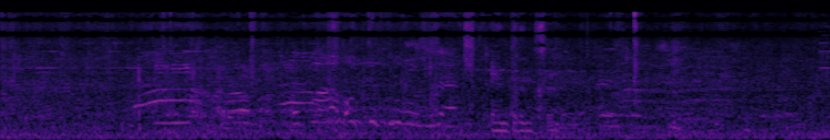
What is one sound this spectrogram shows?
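A man and a woman talk casually nearby.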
